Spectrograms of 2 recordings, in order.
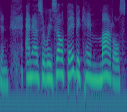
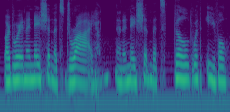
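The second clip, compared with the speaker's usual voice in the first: normal talking voice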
